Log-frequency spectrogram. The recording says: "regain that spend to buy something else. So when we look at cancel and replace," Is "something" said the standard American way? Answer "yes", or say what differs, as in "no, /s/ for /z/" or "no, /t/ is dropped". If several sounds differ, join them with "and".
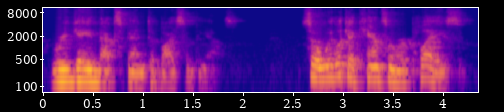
yes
